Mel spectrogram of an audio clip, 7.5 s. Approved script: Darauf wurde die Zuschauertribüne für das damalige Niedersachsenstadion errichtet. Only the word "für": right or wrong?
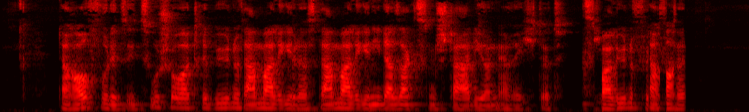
wrong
